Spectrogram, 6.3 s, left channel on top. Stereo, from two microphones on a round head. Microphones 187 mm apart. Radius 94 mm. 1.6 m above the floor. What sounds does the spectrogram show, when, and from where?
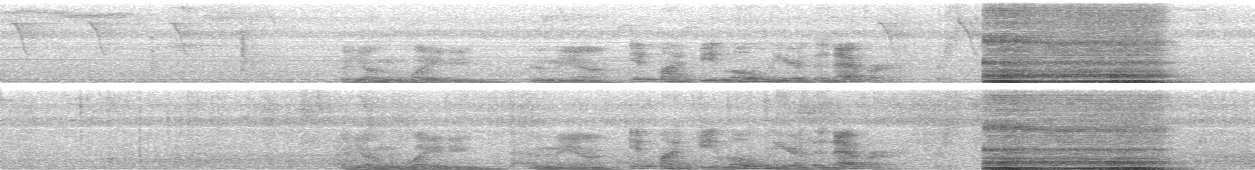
1.7 s a man speaking: 40° right (ahead or behind), 1.1 m
3.1 s a man speaking: 35° right (ahead or behind), 0.9 m
4.9 s snoring: 15° left (ahead or behind), 0.7 m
